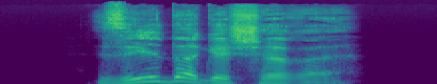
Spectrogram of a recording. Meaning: nominative/accusative/genitive plural of Silbergeschirr
- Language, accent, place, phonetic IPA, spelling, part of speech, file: German, Germany, Berlin, [ˈzɪlbɐɡəˌʃɪʁə], Silbergeschirre, noun, De-Silbergeschirre.ogg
